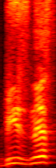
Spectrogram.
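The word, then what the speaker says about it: business: Silent I যুক্ত দুটা শব্দ পাওয়া যায়, একটা হচ্ছে বিজনেস, একটা হচ্ছে পার্লামেন্ট। বাস এই দুটা শব্দ মনে রাখবেন।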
